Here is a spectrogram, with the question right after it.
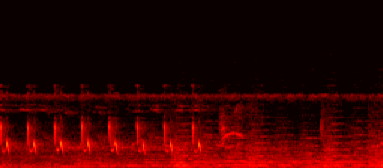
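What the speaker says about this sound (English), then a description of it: "The Black-naped Oriole doesn't sing to end the day." A black-naped oriole sings a quick series of clear, whistled notes in a regular rhythm, then trails off into a soft outdoor hush on Bali.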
